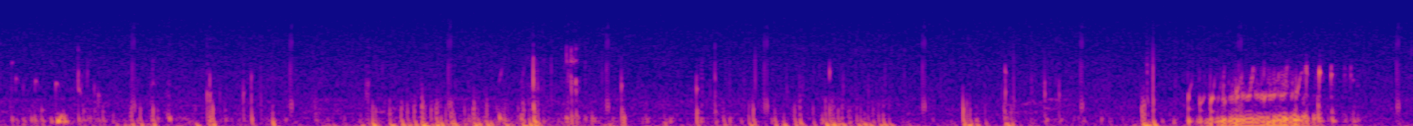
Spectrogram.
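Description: Loud low gurgling and rumbling from the abdomen, with bursts and a long growl near the end: normal bowel sounds (borborygmi).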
